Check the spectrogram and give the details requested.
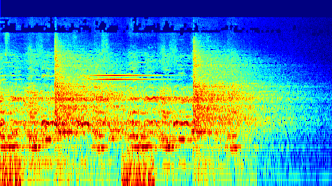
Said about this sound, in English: Here you can listen to it without the percussive elements, and then with the percussive elements of banging doors and bass thumbs.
